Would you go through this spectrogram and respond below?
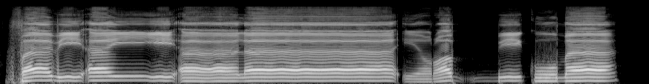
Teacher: pada lafal ma ada mad th'i panjangnya dua harakat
